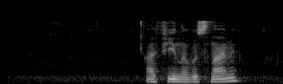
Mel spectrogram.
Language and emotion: Russian, neutral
